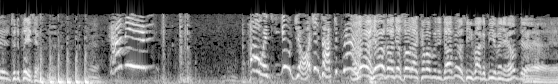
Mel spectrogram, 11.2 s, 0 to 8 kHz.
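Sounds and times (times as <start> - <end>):
speech: 0.0 - 1.0, 5.3 - 11.1
knocking on a door: 0.8 - 2.0.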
